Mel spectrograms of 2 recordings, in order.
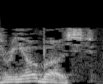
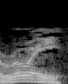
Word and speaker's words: rooibos: It's called red tea, also known as rooibos or roy. Rooibos, R-O-O-I-B-O-S, pronounced either way, has a lot of health benefits.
